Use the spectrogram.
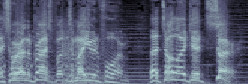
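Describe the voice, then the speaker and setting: A raspy put-on character voice moves at a fairly quick pace with clear music in the background. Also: man, fairly high pitch for a man. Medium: game stream. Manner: blustering, military jargon.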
